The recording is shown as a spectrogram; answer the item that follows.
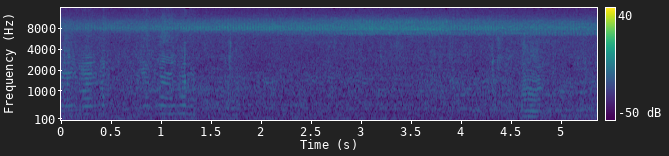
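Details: Worker Carniolan honey bees driving drones from the hive produce a steady swarm drone, with individual louder wingbeat tones passing near one second and again near four and a half seconds.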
